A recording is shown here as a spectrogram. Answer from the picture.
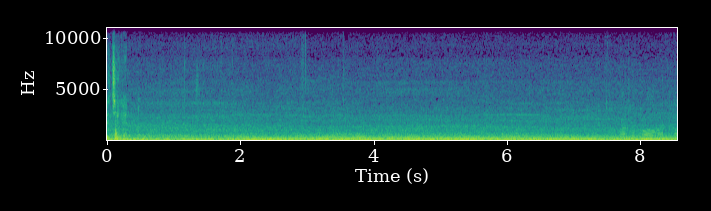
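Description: Steady engine and road noise inside the cabin of a moving Nissan Tiida, mostly a low rumble.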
